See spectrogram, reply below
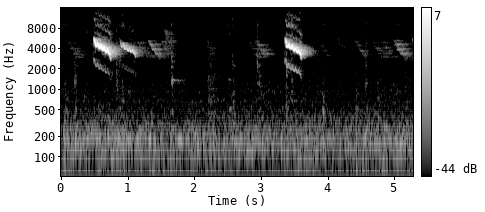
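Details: A female Lombok white-eye calling to a male gives two sharp, high, down-slurred chirps about three seconds apart, each followed by softer twittering notes, over a faint low hum.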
